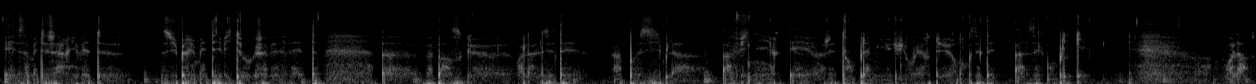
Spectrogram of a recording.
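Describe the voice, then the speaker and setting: Softly whispering ASMR video host. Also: moderate pace. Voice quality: soft breathy whisper. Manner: rambling, informal, confiding to viewers. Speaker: host of an ASMR card-opening video channel. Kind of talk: whispered ASMR, casual unscripted chat.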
